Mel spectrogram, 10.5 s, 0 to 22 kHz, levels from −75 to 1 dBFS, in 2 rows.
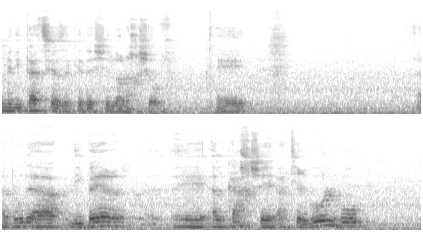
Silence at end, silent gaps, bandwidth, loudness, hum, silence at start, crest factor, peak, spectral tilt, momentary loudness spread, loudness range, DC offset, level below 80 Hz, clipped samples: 0 s; none; 16 kHz; -31 LUFS; none; 0 s; 18 dB; -14 dBFS; -6.5 dB/octave; 19 LU; 10 LU; under 0.1%; -48 dBFS; under 0.1%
